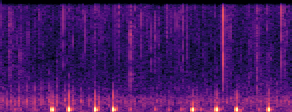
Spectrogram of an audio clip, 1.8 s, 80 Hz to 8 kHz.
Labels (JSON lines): {"label": "biophony, pulse", "recorder": "SoundTrap 500"}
